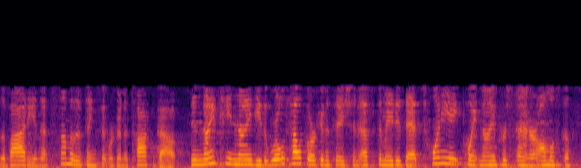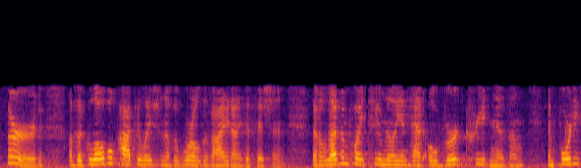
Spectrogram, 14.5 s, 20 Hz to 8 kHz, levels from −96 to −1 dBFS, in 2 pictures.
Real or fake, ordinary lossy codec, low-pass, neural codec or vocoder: real; AAC, 16 kbps; 7.2 kHz; none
